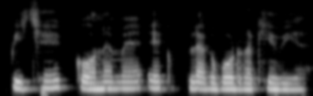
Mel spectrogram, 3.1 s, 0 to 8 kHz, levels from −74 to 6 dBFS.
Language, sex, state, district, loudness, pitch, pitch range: Hindi, male, Jharkhand, Deoghar, -18 LUFS, 160 Hz, 150-170 Hz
